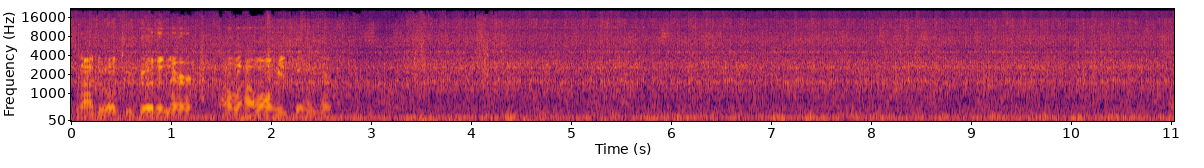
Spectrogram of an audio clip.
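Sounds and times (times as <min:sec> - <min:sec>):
vehicle engine idling: 0:00.0 - 0:11.0.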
